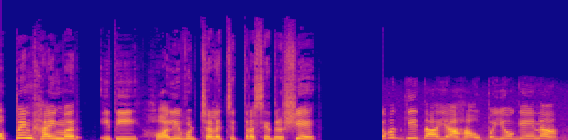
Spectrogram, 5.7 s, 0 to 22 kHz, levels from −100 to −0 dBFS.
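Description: At 3.37 s, just after "इति हालीवुड्चलच्चित्रस्य दृश्ये", a silence of about 80 ms gives way to duller, slightly quieter speech with nothing above 9.8 kHz and a new noise floor, likely an input switched to a poorer device. At 3.65 s, after a 0.51 s pause, the next sound starts abruptly with its first 0.17 s missing, a clipped start after a pause as the output device wakes.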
